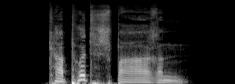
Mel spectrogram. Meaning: to break something by saving too much money on maintenance
- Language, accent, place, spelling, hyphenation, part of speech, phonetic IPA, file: German, Germany, Berlin, kaputtsparen, ka‧putt‧spa‧ren, verb, [kaˈpʊtˌʃpaːʁən], De-kaputtsparen.ogg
